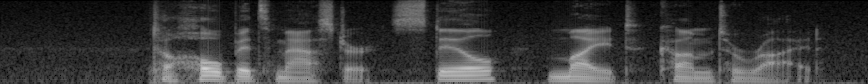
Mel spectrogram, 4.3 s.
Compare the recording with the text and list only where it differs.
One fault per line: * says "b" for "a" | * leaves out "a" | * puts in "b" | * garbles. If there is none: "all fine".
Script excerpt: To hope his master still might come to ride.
* says "its" for "his"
